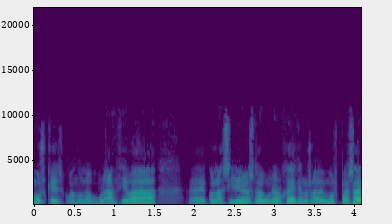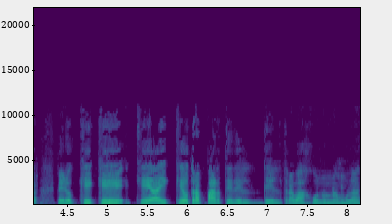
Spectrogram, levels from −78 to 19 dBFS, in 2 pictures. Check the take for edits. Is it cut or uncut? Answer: cut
